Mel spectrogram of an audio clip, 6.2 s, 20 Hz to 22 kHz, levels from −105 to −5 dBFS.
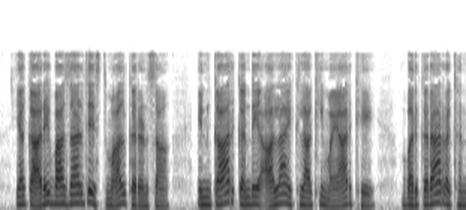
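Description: Throughout, the speech carries plainly audible low-delay AAC compression damage, likely from an AAC-ELD encoder at a bitrate around 32 kbps. Its short frames resolve pitch harmonics poorly, so the speech sounds rough and grainy, with noise filling the gaps between harmonics.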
